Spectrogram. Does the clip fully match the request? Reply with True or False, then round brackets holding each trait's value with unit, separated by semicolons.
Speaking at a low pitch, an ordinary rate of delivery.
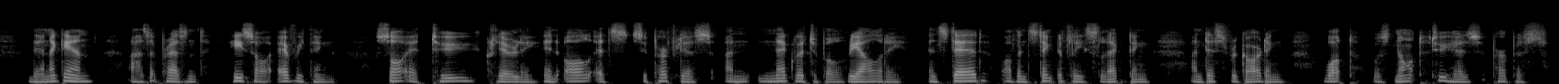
False (130 Hz; 120 wpm)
